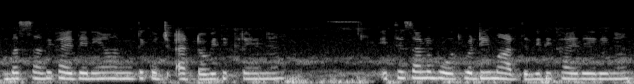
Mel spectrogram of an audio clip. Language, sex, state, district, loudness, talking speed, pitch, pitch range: Punjabi, female, Punjab, Pathankot, -14 LUFS, 210 wpm, 265 Hz, 255-275 Hz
